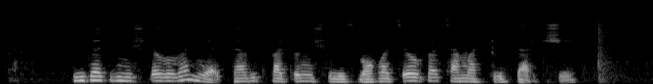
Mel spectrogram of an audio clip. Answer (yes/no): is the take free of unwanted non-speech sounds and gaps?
no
